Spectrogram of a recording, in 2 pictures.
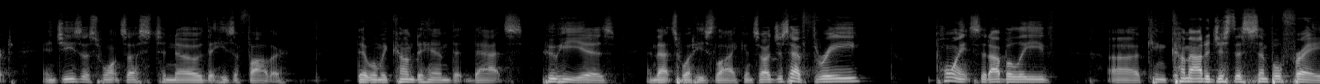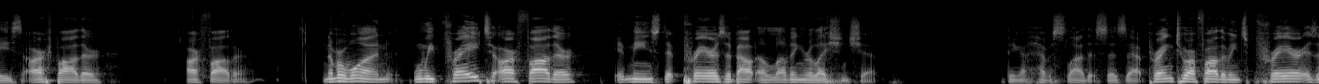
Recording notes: Recorded at Faith Hope Love House of Prayer in Columbus, OH in April 2023.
